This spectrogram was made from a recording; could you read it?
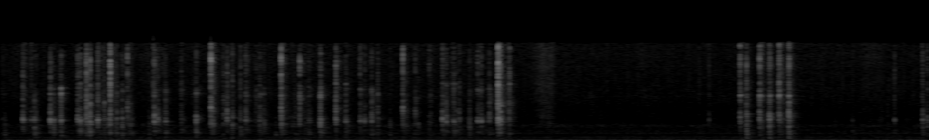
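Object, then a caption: Mechanical keyboard with plastic keycaps. Fingertips of both hands type on a full-size mechanical keyboard with plastic keycaps, producing rapid, bright, short clacks over a steady low hum. A dense flurry of keystrokes runs for about five seconds, pauses, and then a few more taps come near the end.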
